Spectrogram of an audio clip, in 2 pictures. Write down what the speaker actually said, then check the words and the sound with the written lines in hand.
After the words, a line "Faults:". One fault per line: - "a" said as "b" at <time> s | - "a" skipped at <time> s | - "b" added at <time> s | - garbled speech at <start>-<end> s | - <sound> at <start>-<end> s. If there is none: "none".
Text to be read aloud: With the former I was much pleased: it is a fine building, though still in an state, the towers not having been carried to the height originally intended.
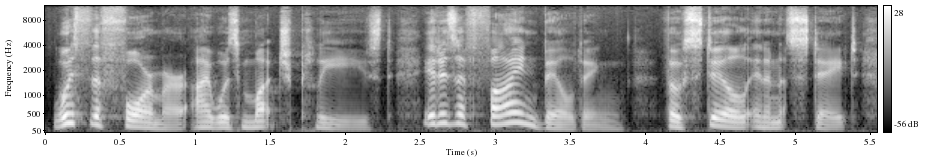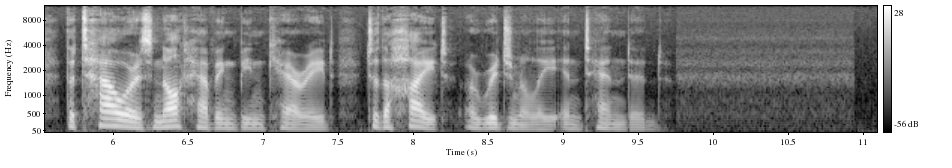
With the former I was much pleased: it is a fine building, though still in an state, the towers not having been carried to the height originally intended.
Faults:
none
